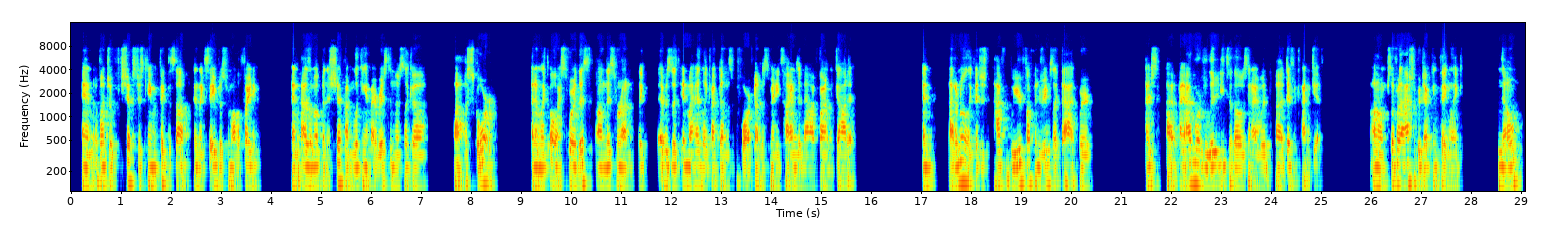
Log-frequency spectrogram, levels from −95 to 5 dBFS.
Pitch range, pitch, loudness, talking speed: 105-115 Hz, 110 Hz, -21 LUFS, 230 wpm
